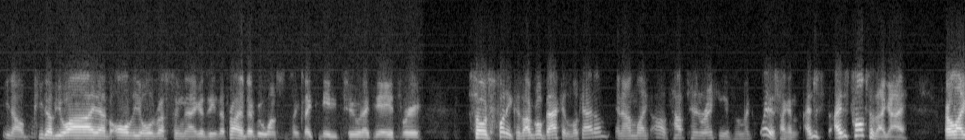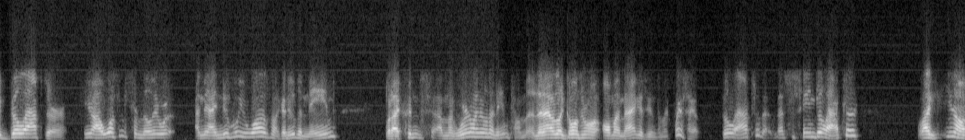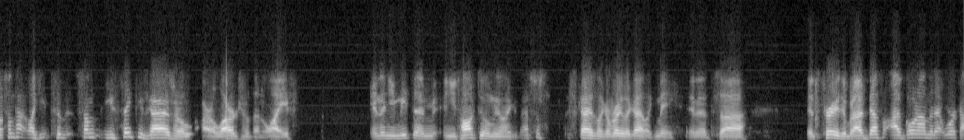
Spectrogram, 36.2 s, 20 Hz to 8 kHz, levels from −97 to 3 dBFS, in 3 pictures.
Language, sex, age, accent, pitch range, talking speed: English, male, 30-49, American, 130-180 Hz, 270 wpm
